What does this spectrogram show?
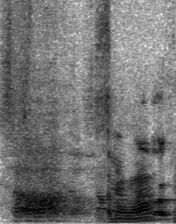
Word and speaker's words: Ça va: अच्छा, तो ये जो शब्द है इसका प्रोनाउंसिएशन साथ में बोलिए सावा। Ça va?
